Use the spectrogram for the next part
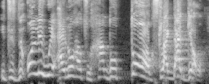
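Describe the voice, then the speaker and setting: A woman playing a hot-tempered, shouting young woman. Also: high voice, sing-song. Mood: angry. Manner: shouting, rapid and combative. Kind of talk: web drama acting.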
